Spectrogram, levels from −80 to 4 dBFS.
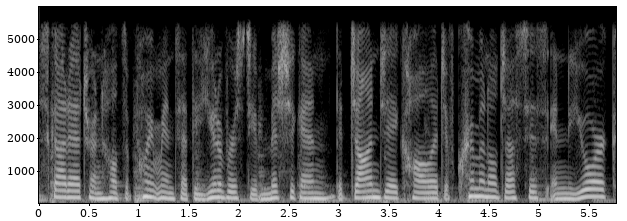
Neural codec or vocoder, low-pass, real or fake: none; 5.4 kHz; real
